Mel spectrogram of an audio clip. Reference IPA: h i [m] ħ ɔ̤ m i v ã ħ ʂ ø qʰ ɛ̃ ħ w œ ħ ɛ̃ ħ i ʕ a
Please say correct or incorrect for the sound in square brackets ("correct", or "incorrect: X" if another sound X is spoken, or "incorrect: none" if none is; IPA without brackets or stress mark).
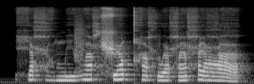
incorrect: none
